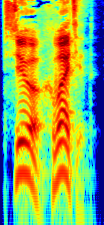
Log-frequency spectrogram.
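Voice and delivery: loud, firm order; commanding. A narrator's reading. Narrator ending the fuss with Nikita, commanding. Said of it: "приказал я".

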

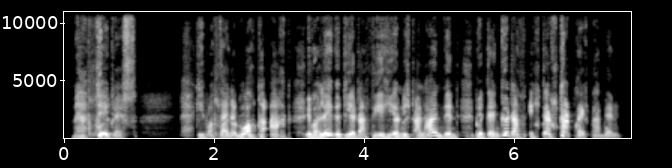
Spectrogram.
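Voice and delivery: high, loud indignant warning; stern warning. Acted. Magistrate warning his wife before witnesses, angry. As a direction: pull rank on her.

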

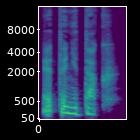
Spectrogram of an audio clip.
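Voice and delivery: soft, slow admission; quiet and slow. Acted. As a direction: say it low and slow. Admits fear quietly.

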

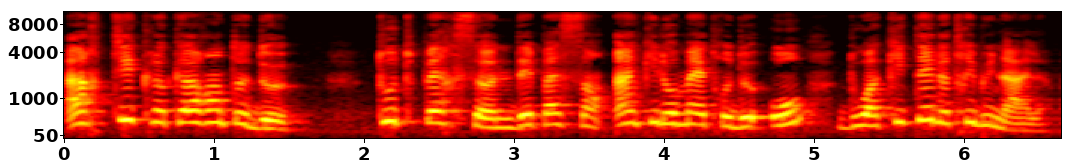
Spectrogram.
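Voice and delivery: high, projected official proclamation; reading aloud. A narrator's reading. King reading a rule aloud to the court, proclaiming. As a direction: proclaim the rule to the whole room. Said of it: "se mit à lire à haute voix".

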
